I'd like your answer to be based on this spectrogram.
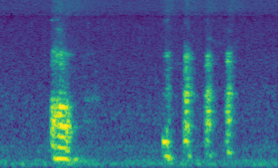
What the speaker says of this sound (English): you're asking why is there a duck in the house? Because that's our pet.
